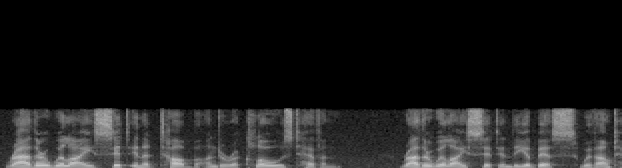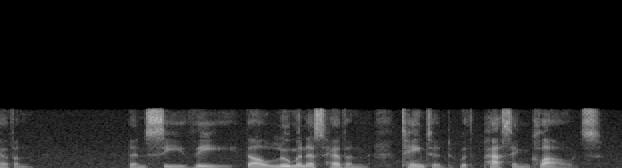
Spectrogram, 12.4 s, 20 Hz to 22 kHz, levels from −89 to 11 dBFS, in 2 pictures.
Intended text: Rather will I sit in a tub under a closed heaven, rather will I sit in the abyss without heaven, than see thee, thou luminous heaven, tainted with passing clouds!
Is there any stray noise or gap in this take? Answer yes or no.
no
